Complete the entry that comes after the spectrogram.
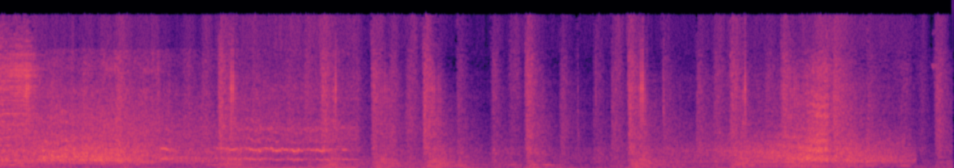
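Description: A car swung around fast under urgent pressure, its engine roaring loud and close with a brief tire squeal and a rush of motion, one continuous burst.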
